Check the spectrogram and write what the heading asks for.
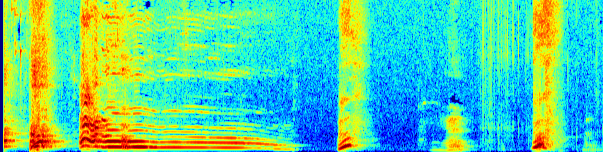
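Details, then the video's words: A vocal husky: two sharp yelps, then a long harmonic howl that holds and slowly sinks in pitch for about two seconds, followed by short scattered barks and a soft grumble. "Mouthy husky!!"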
